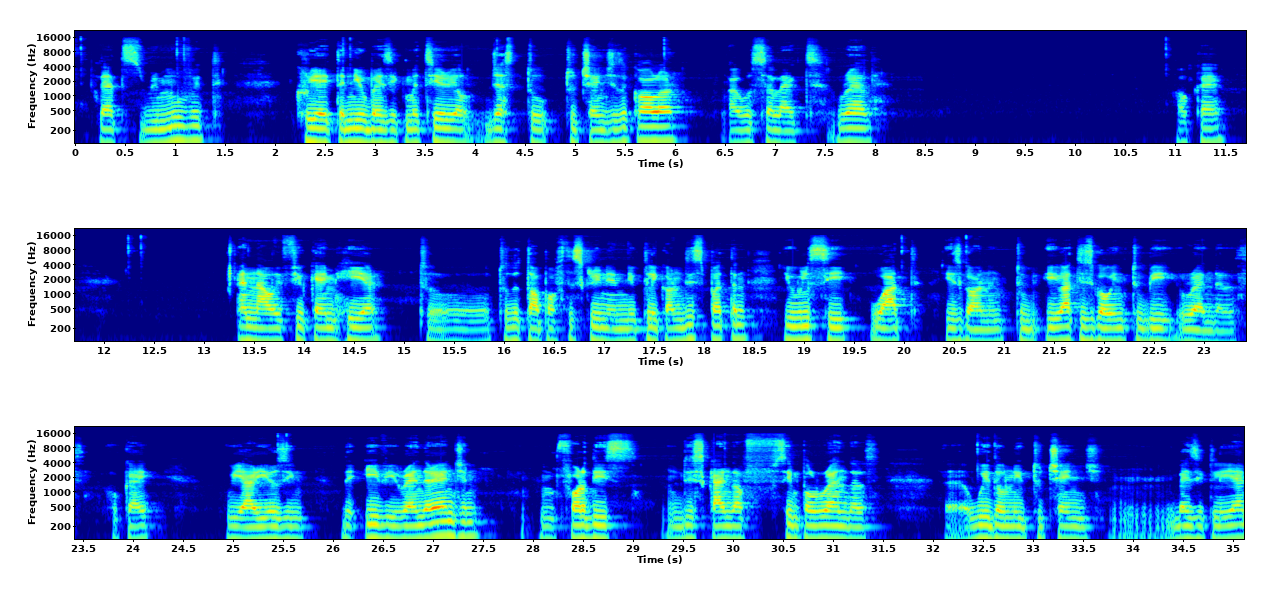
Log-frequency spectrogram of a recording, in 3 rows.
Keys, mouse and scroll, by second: 0.0 click, 1.0-2.9 drag, 12.3 click, 20.0 click, 29.8-35.1 middle drag.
